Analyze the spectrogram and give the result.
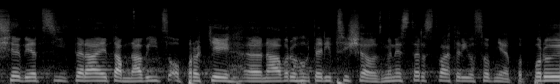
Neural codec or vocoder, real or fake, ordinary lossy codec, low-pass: codec, 44.1 kHz, 7.8 kbps, Pupu-Codec; fake; MP3, 64 kbps; 14.4 kHz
